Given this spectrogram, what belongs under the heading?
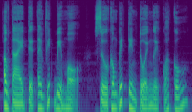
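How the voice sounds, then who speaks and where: A man narrating a ghost story with a dramatic, expressive reading. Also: on the low side, moderate pace, no room sound.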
